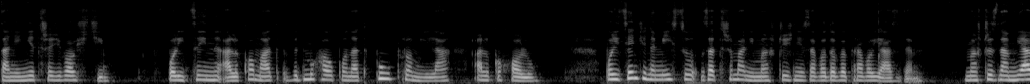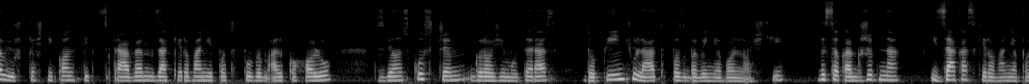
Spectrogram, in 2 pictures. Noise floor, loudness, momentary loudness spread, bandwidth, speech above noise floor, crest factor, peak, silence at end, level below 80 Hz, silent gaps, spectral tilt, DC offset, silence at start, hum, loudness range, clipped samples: -54 dBFS; -26 LUFS; 10 LU; over 20 kHz; 29 dB; 20 dB; -6 dBFS; 0 s; -60 dBFS; none; -7.5 dB/octave; under 0.1%; 0 s; none; 2 LU; under 0.1%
